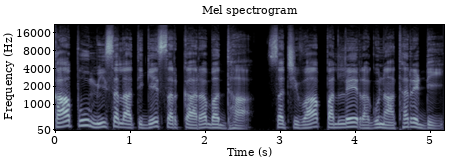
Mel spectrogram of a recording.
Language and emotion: Kannada, neutral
